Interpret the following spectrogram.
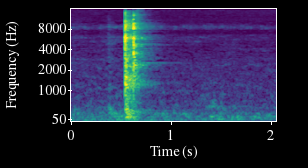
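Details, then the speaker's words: Relay switching a 220 V light bulb through its normally open contact: single crisp, clean click as contacts pull in; normal relay operation. "so you can hear also the clicking of the."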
